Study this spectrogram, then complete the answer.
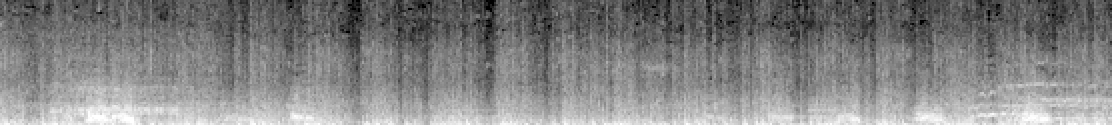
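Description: Horses in the Red Dead Redemption video game whinny several times, the neighs rising over a dense, continuous game soundscape with hoof clatter and bursts of gunfire-like noise.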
